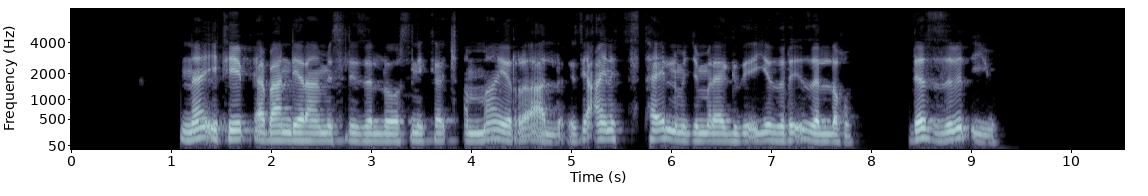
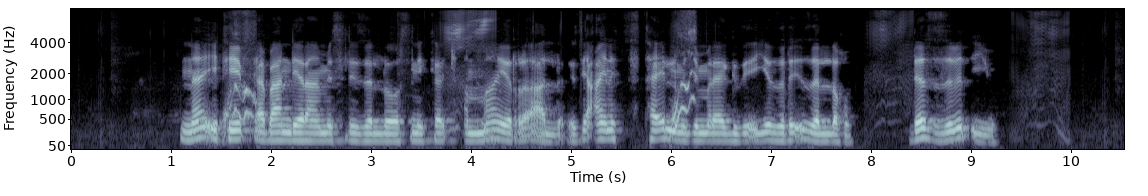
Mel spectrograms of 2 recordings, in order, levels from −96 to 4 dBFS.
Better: first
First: none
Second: background sound (Zipper (clothing)); 15 dB below the speech

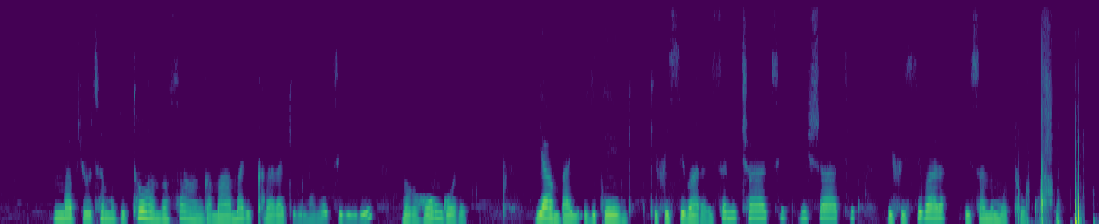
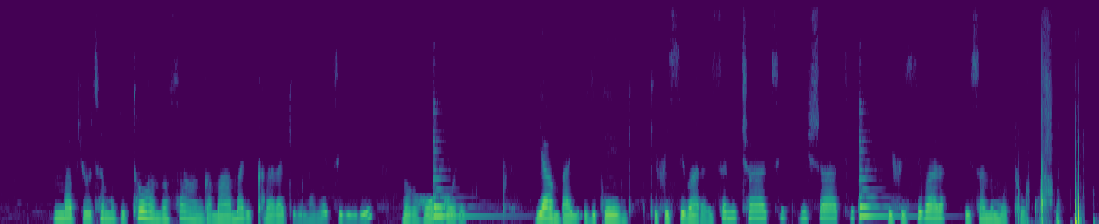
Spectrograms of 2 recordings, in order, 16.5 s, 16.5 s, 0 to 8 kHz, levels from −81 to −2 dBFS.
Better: first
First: none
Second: background sound (Bowed string instrument); 3 dB below the speech

